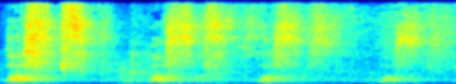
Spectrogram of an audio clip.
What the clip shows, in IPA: wɒsps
